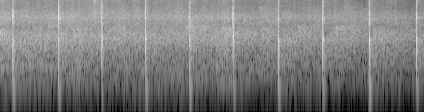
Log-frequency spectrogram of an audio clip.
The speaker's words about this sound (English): Can you clap?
